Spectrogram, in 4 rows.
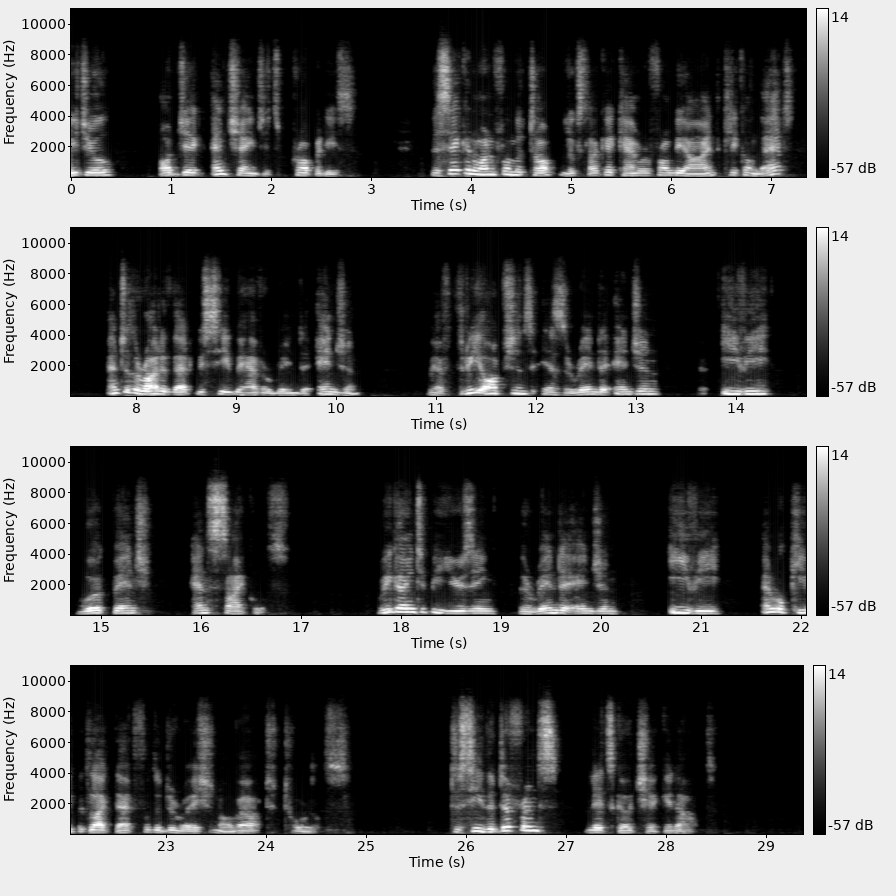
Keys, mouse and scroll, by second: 6.7 click, 13.8 click.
